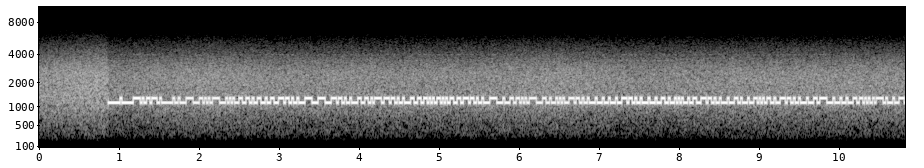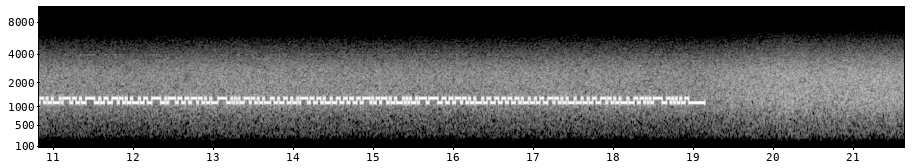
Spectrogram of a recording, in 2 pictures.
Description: RTTY (45.45 baud, 170 Hz shift), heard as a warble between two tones, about 1230 Hz centre, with radio static. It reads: 9496822 99 83 8448 974906 11 1062 7140 7917431 3052 2538 56 0038188 6358 28812 12 74542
